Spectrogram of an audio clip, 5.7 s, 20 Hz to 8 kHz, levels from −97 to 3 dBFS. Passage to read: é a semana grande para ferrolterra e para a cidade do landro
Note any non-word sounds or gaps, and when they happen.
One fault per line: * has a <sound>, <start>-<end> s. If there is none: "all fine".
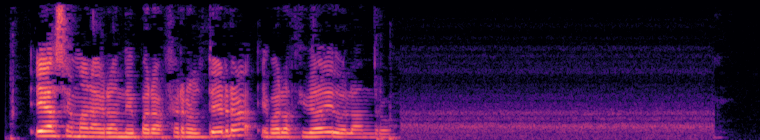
all fine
